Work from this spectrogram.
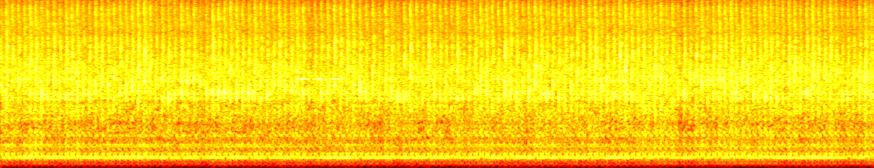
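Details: Dirt bike just after a top-end rebuild with a new piston, higher compression, no oil pressure yet so everything tight: steady, even fast idle with no knocks or rattles, idle expected to rise on its own.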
